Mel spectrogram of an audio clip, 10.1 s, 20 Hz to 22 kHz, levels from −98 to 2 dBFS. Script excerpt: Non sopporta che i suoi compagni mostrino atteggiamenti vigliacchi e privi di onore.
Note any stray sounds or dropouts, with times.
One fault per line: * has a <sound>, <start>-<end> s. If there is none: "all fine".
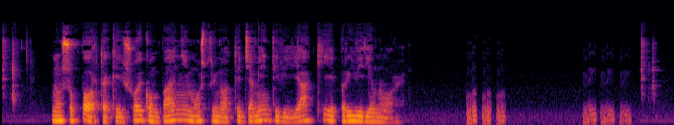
* has a laugh, 7.0-7.6 s
* has a laugh, 8.7-9.5 s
